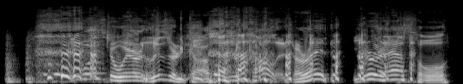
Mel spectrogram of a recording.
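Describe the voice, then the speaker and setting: A man voicing a mocking parody of a whiny progressive parent in a high, sneering tone. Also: wildly swooping pitch, normal speed, fairly bright tone, slightly rough, dry recording, full character voice.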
